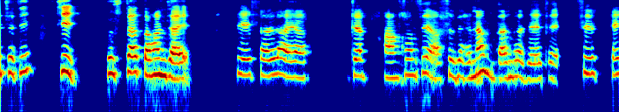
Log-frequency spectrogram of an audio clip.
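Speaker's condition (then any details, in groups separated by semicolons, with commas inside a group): Muscular dystrophy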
